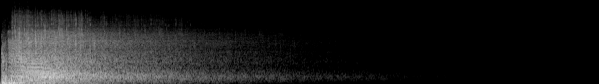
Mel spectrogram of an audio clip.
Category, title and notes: Sound effects > Electronic / Design
ALMIGHTY FART
This extremely sophisticated sound was the product of a lifetime of hard work and artistic growth. The preceding statement may not be true.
